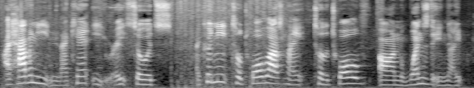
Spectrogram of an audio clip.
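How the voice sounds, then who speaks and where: Bright-voiced young woman rambling casually. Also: mid-range voice, expressive, moderate pace, slight background noise. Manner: rambling, frequent "like" and "you know". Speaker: gameplay video creator. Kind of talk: casual storytelling over gameplay.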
